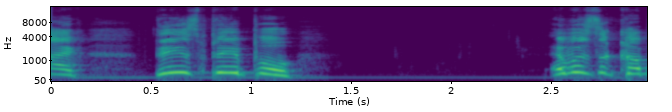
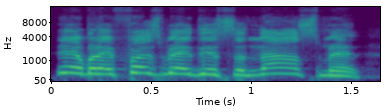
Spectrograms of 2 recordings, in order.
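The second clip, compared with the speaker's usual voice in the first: usual speaking voice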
